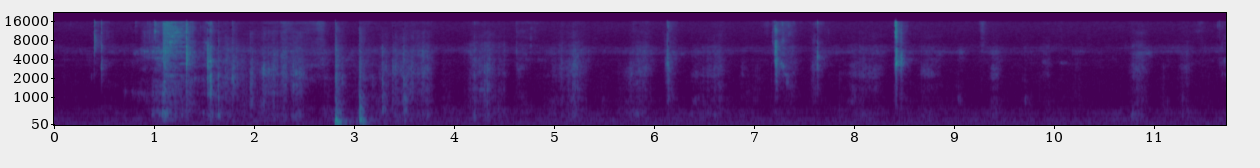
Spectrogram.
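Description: A person chewing a mouthful of crunchy chocolate puffed cereal, Malt-O-Meal Coco Roos, close to the microphone: faint, irregular crunching and mouth clicks. A dull thump sounds about three seconds in.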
